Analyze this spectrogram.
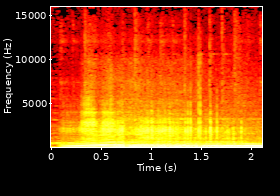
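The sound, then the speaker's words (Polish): A loud car with a modified exhaust in a city street drones with a deep, steady engine tone that rises slightly and then holds level, heard alone and without talk. “Będą dźwiękoradary i mandaty za zbyt głośne samochody w belgijskich miastach. Na celowniku są auta ze zmodyfikowanymi rurami wydechowymi.”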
